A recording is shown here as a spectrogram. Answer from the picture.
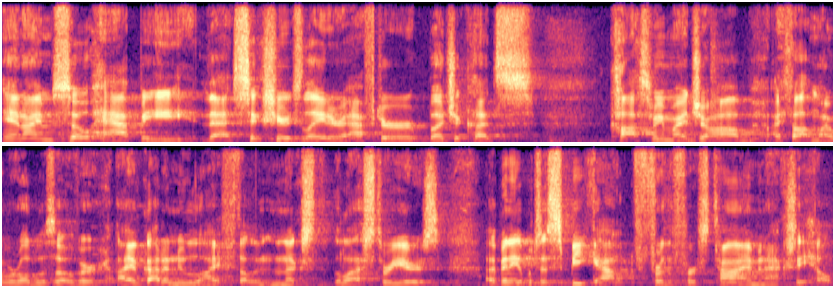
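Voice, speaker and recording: A man speaks with fairly even intonation. Room echo is audible. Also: medium pitch for a man, moderate pace. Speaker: activist, former law enforcement. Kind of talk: press conference statement. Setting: press conference. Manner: halting, repeats words.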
